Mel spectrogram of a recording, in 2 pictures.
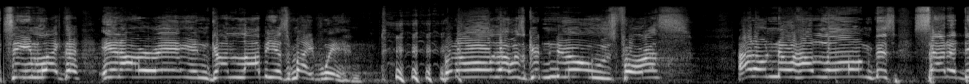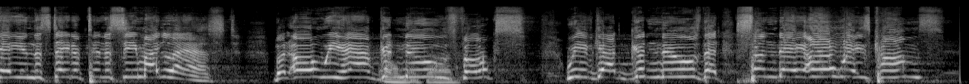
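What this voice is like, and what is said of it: Put-on preacher accent like Martin Luther King. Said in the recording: “Where did this accent come from? Why is he trying to sound like Martin Luther King all of a sudden?”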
